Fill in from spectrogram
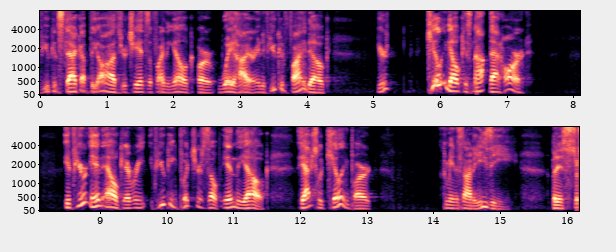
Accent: Missouri, United States; I was from Missouri, dude.

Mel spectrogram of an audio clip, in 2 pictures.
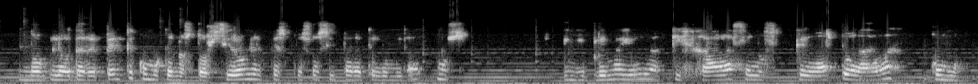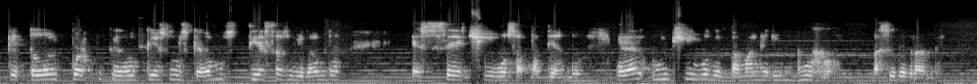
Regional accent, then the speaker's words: Río Verde, San Luis Potosí, Mexico; Y yo soy de Río Verde, San Luis Potosí.

